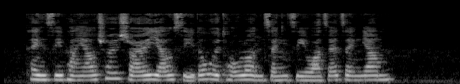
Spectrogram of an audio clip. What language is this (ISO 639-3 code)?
yue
